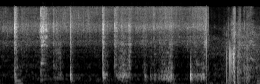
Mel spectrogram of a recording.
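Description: Chutney being fried in oil and stirred in a pan: a soft sizzle broken by about a dozen sharp scraping and clinking strokes at an irregular rhythm, close and moderately loud, with no talking.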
